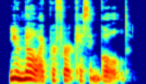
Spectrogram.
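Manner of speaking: ordinary delivery, nothing marked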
